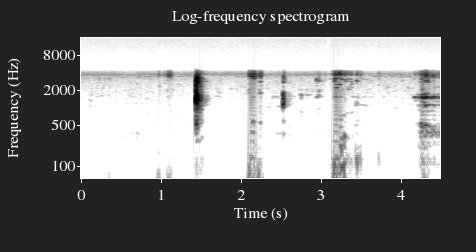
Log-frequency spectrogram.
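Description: Handling noise on a pen camera's built-in microphone: a few short knocks and rubs at irregular moments, the loudest about two and three seconds in, as the camera is moved and covered.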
